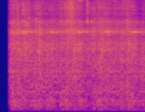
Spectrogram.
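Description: Steady mechanical clatter of incense-making machinery running in the workshop, with a faint high whine that comes and goes.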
